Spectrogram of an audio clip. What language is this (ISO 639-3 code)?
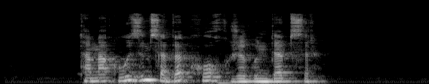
kbd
